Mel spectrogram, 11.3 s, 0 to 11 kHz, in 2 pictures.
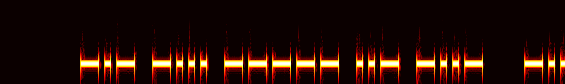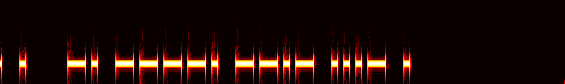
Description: Morse code, heard as a keyed tone, about 21 wpm, 700 Hz. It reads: KB0UX DE N9QVE
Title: USA Callsign DE Callsign 20wpm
